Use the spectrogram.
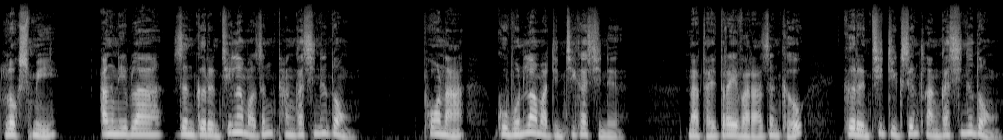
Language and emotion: Bodo, fearful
